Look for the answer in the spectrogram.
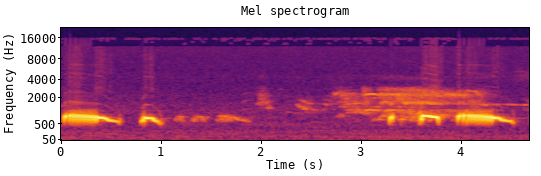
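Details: Captive decoy spotted dove cooing in the morning to lure wild doves: loud, low, hollow coos, some sliding downward, given in short phrases with pauses, and faint higher calls in the background.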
